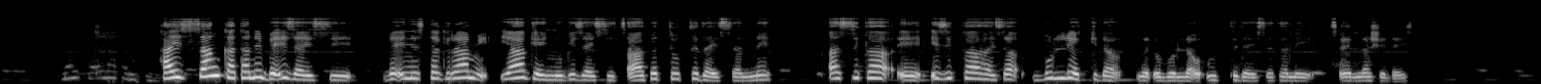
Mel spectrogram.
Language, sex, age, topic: Gamo, female, 18-24, government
